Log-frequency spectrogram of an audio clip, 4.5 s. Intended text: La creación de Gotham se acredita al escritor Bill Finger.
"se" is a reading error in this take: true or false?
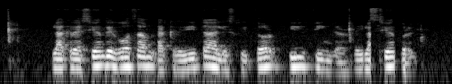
true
